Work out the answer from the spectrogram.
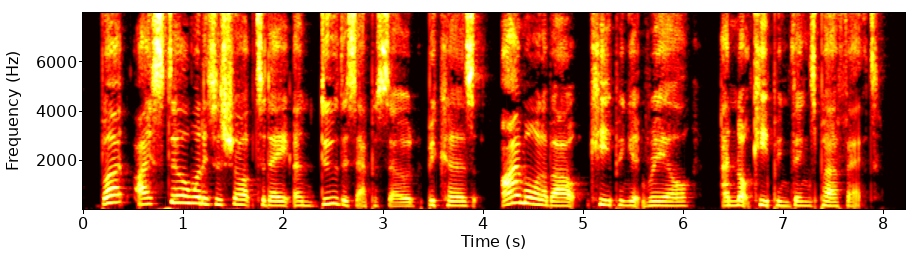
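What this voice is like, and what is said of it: Congested, stuffy-nosed voice. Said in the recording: “you can hear that I sound congested. It is because I've managed to pick up a cold”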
